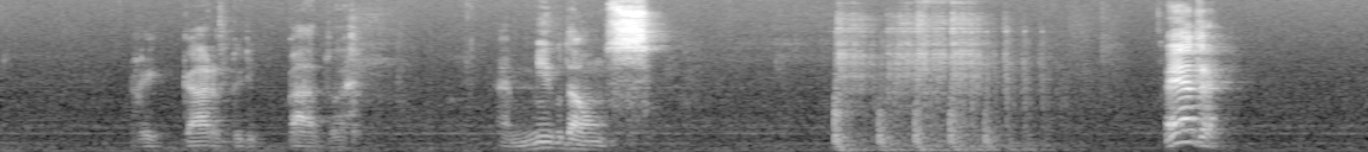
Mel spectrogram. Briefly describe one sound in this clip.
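An elderly man speaks firmly and slowly, close by.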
